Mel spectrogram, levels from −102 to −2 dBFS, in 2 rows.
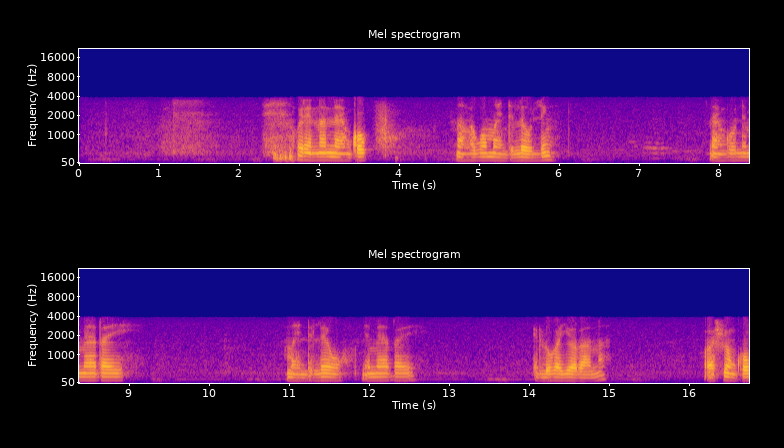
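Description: No technical faults can be heard in the speech, which comes through a G.711 telephone line at its usual narrow band of about 250 Hz to 3.4 kHz.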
